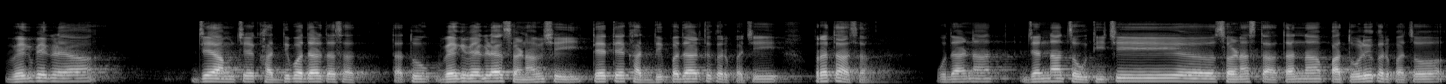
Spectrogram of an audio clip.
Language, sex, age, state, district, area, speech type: Goan Konkani, male, 30-45, Goa, Canacona, rural, spontaneous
